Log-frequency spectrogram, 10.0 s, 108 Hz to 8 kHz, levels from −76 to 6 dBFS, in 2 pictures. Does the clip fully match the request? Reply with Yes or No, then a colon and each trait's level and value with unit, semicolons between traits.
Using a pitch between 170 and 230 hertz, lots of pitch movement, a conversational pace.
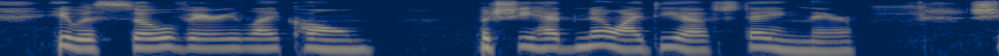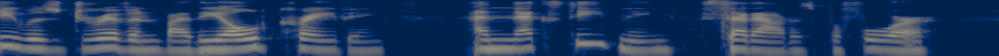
No: high, 190 Hz; average, 2.8 semitones; average, 170 wpm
